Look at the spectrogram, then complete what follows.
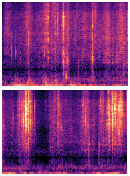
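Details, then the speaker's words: Yamaha Blaster ATV with a locked-up bottom end and a no-shift complaint: irregular clattering and crunching as the engine case is moved, from broken pieces rattling in the lower crankcase after something blew up inside. "hear that oh yeah there are all kinds of pieces rattling around in the lower part of this motor something big blew up inside"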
